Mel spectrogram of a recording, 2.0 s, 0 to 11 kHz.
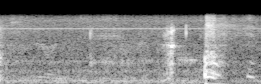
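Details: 10-week-old baby gives a quick, high-pitched sneeze after a short intake of breath, against quiet room noise; sneeze.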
